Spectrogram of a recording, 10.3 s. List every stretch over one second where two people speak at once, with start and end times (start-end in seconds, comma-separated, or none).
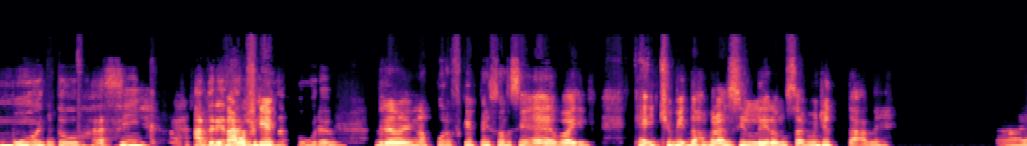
none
